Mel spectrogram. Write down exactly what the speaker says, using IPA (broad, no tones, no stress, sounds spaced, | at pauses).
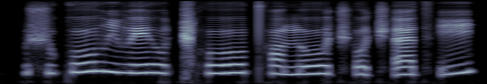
ʃ u k oː β i β e ɦ o ǁʰ oː t̪ʰ ɒ n oː t͡ʃʼ o t͡ʃʼ æ t͡sʼ iː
